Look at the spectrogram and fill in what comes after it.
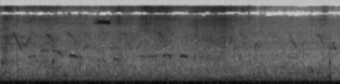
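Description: Outdoor rural ambience: birds giving faint, short chirps here and there over a steady low rumble.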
